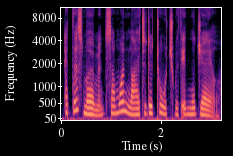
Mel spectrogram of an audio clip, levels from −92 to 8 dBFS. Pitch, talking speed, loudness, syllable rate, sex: 195 Hz, 205 wpm, -17 LUFS, 4.9 syllables/s, female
